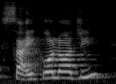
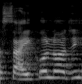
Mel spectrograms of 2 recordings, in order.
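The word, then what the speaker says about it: psychology: देखिए PS के combination में साइकोलॉजी, तो साइकोलॉजी हमने कहा लेकिन P नहीं कहा हमने।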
